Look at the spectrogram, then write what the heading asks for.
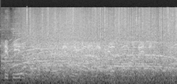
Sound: wild celebration; indistinct chatter

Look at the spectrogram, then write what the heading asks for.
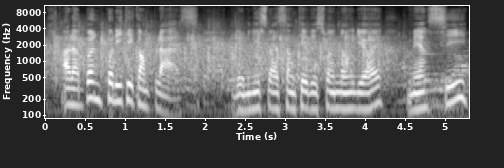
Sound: applause

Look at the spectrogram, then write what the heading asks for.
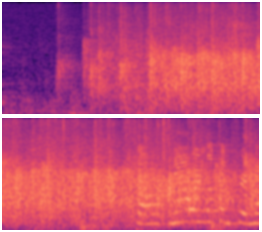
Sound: applause

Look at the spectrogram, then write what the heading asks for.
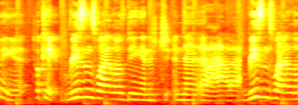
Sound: speaks gibberish

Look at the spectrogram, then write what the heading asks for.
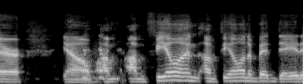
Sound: laughs

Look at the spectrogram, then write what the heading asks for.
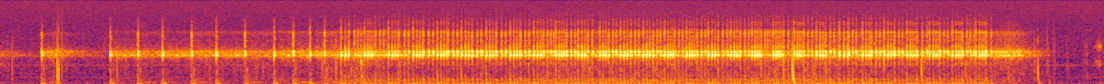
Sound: background noise like clock ticking very fast

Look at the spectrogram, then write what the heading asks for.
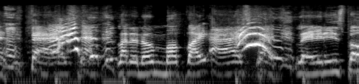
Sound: sings along; screams; sings along

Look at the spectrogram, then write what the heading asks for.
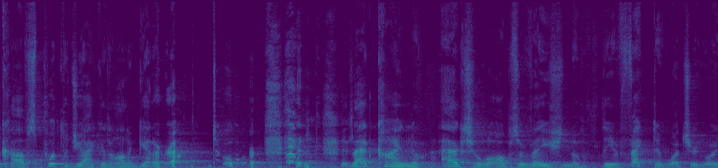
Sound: laughs

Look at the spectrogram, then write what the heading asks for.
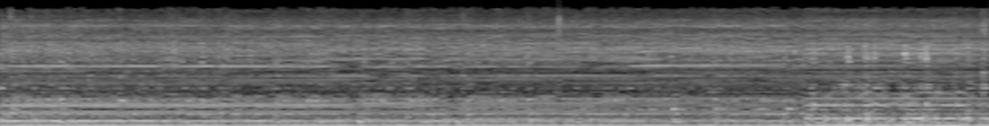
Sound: bilge pump running

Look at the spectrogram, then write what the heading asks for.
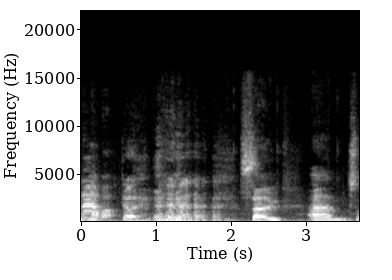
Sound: laughter

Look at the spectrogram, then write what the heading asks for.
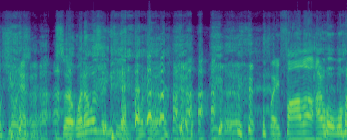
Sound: all laughing

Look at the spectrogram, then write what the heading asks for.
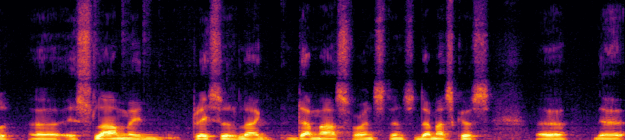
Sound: speaks in French

